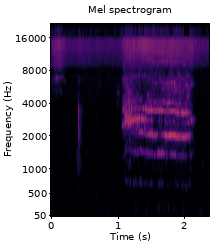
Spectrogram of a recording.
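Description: A cat lets out a single faint meow lasting about a second, preceded by a brief soft click, in an otherwise quiet room.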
